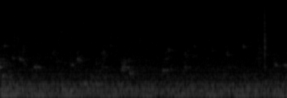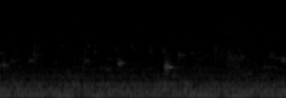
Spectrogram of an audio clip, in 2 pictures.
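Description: Quiet, steady low hum with faint scattered ticks and one sharp click about four seconds in, from a scalpel being handled against a metal dissection pan.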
